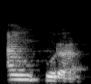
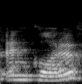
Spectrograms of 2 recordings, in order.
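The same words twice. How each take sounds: First: The stress falls on the first syllable. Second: The first syllable is not stressed. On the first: The speaker calls it right. "but it's ancora" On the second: The speaker calls it wrong. "it's not ancora"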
